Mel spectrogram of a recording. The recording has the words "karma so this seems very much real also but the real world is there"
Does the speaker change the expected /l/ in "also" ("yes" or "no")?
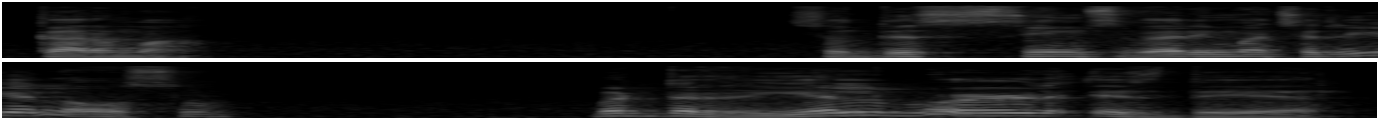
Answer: yes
